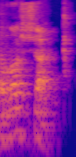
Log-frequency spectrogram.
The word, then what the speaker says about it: Rorschach: Hasta en YouTube busqué cómo se pronuncia Rorschach. Rorschach, sí. Se escribe con CH al final y se pronuncia Rorschach.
